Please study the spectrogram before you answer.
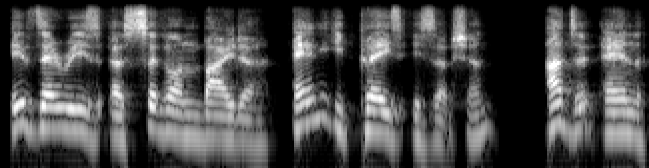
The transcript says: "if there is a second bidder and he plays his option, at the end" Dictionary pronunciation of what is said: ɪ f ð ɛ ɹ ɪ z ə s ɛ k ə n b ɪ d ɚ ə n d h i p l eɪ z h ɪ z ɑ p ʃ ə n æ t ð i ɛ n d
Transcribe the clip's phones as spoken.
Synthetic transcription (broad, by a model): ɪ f ð ɛ ɹ ɪ z ə s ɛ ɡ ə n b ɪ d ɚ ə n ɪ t p l eɪ z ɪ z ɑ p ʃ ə n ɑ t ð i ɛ n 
